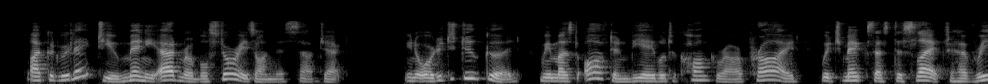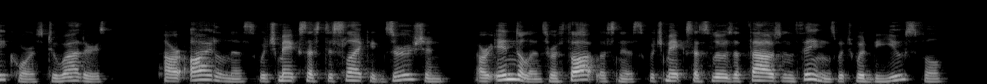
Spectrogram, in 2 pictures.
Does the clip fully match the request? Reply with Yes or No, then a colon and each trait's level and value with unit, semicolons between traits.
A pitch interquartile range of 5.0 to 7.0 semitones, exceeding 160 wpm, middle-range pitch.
Yes: wide, 5.6 semitones; average, 170 wpm; medium, 155 Hz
